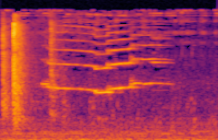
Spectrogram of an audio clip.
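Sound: door creaking open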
